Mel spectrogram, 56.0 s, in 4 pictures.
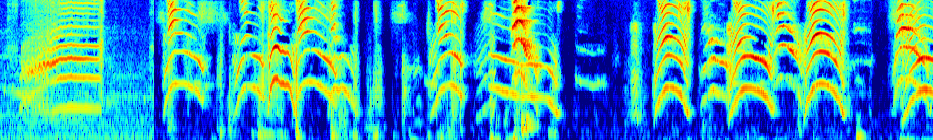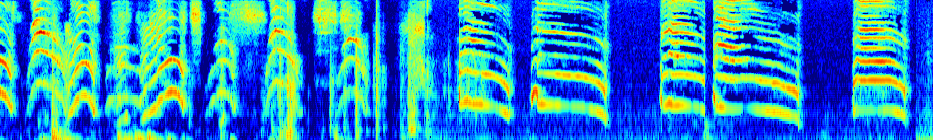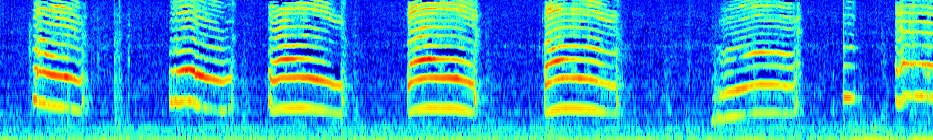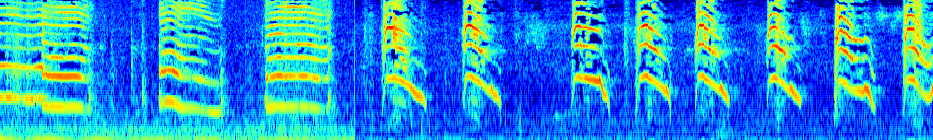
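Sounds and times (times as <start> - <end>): cat meowing: 2.4 - 19.6, 47.7 - 49.6, 50.6 - 55.9.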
